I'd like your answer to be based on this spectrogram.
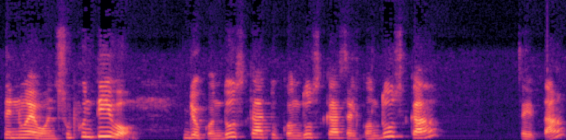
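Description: A woman's voice: a little high, expressive, a little slow. A woman teaching a live online grammar lesson, patiently drilling verb conjugations aloud and reassuring her students. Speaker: Spanish teacher. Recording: slightly dull lo-fi sound.

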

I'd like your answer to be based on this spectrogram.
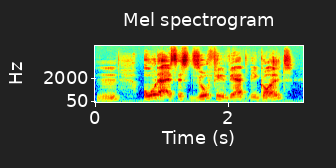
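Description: A man teaching a livestreamed German lesson, explaining words slowly and reading out viewer comments. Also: mid-range voice, very animated, a little mellow, slightly rough.

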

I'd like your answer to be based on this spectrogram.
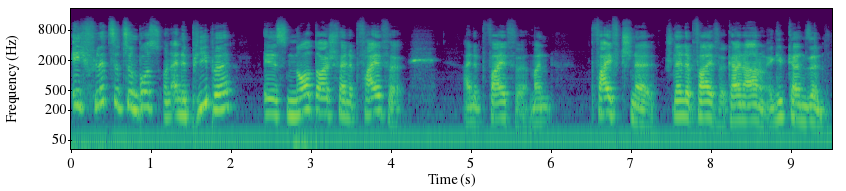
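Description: A man with a northern German accent teaches a language lesson to a live online audience. He talks at an unhurried, slow pace in a somewhat raised voice. He acts out the insults playfully, with sudden loud bursts. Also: a little high, animated.

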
